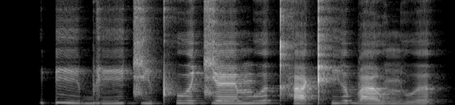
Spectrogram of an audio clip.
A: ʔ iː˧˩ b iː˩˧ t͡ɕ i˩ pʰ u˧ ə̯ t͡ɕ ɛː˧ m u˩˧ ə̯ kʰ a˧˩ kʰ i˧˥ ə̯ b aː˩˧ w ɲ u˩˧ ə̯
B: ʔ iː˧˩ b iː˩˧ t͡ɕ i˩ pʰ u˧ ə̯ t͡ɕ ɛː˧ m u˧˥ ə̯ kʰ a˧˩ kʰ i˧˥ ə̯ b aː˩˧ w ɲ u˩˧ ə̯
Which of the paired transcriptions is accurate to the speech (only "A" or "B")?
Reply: B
